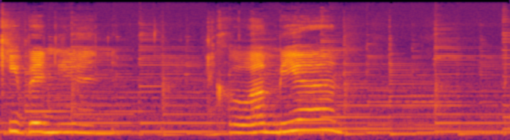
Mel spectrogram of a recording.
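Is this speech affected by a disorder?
Yes: Friedreich's ataxia.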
